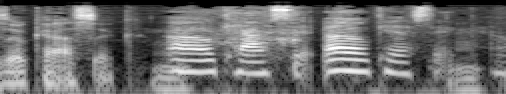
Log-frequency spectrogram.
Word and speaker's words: Ocasek: Most Americans say Ocasek, though. Okasik? Yeah, but Rick says Ocasic.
